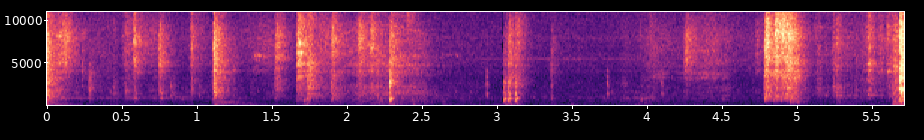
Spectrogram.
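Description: Irregular small plastic clicks and short scrapes as a plastic pry tool works at the clips of a Lenovo B50-80 laptop's palmrest.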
